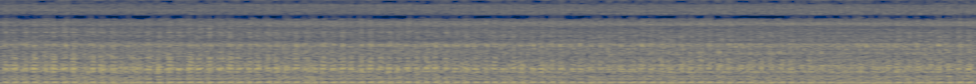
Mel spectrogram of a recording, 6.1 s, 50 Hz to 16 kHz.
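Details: 1993 Evinrude 150 Ocean Pro two-stroke outboard after fixing a major carburetor fuel leak, carbs now dry: low even burbling idle at steady pace, no misses or surging; normal idle.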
